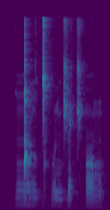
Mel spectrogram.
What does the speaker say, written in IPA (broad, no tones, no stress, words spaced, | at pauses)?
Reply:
ŋ͡ǃɯŋǀʰund͡ʒɛ t͡ʃʼɔŋ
